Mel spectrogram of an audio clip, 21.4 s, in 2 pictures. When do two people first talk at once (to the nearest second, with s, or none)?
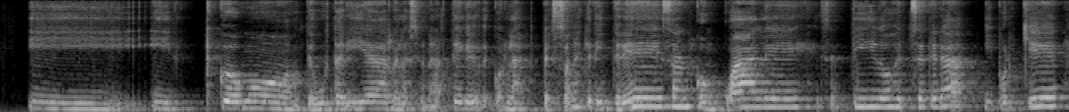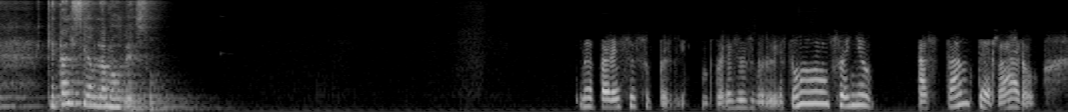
none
